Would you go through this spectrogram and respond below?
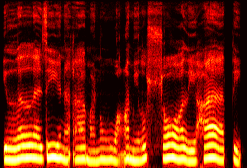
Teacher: Kata so dan ha dipanjangkan 2 harokat. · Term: mad tobi'i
